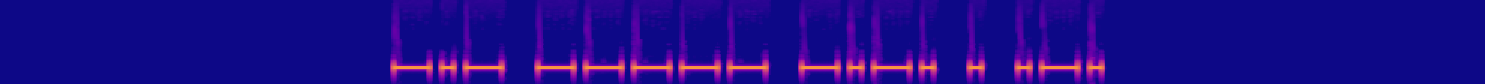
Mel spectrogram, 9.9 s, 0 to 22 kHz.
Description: Morse code, heard as a keyed tone, about 15 wpm, 700 Hz. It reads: K0CER
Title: USA Call Signs - 5 Characters - Repeated 2x - 15wpm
